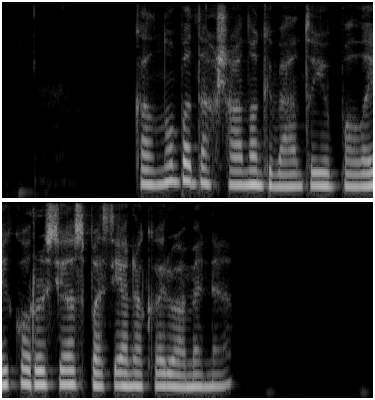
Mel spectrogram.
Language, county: Lithuanian, Kaunas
